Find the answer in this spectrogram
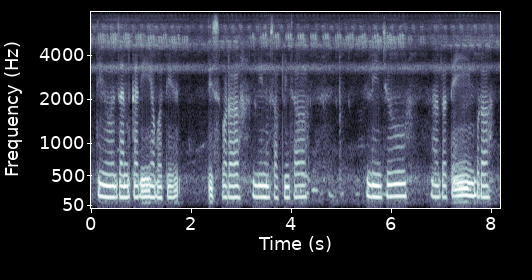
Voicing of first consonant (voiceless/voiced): voiceless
